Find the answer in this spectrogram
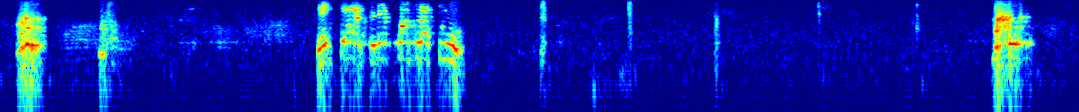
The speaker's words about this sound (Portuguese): Ô, cachorro.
